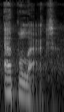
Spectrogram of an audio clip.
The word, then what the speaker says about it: epaulette: Googled it again and it's epaulette. That's how it's pronounced.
